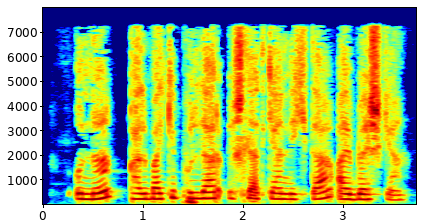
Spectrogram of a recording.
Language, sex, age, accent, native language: Uzbek, female, 19-29, Samarqand, Uzbek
